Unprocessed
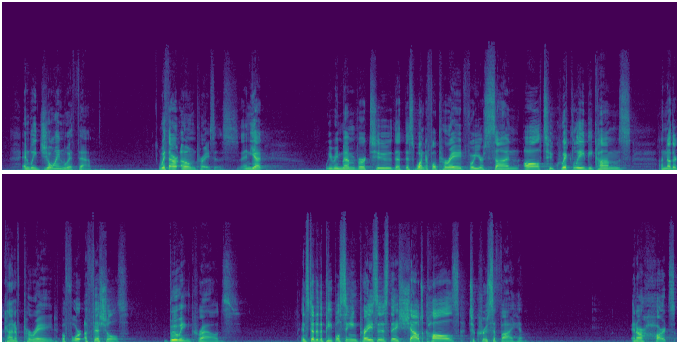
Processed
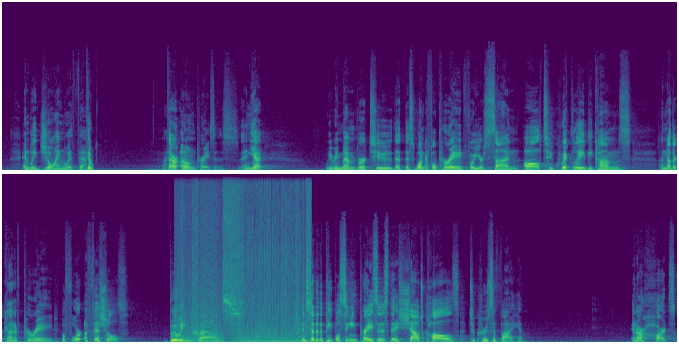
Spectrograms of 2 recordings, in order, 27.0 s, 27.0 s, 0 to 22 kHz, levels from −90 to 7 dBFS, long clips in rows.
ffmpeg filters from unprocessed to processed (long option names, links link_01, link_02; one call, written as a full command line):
ffmpeg -i in.wav -filter_complex "[0:a]asettb=1/sr,asplit=3[link_01][link_02][link_03];[link_01]atrim=end=16.954[link_04];[link_02]atrim=start=16.95:end=19.69,asetpts=PTS-STARTPTS,afade=type=in:duration=0.004:curve=qsin,afade=type=out:start_time=2.736:duration=0.004:curve=qsin,aeval=exprs='val(0)+0.5*0.0794*sgn(val(0))':channel_layout=same[link_05];[link_03]atrim=start=19.686[link_06];[link_04][link_05]acrossfade=duration=0.004:curve1=hsin:curve2=qsin[link_07];[link_07][link_06]acrossfade=duration=0.004:curve1=qsin:curve2=hsin,asettb=1/sr,asplit=3[link_08][link_09][link_10];[link_08]atrim=end=22.314[link_11];[link_09]atrim=start=22.31:end=23.57,asetpts=PTS-STARTPTS,afade=type=in:duration=0.004:curve=qsin,afade=type=out:start_time=1.256:duration=0.004:curve=qsin,tiltshelf=frequency=640:gain=5.5[link_12];[link_10]atrim=start=23.566[link_13];[link_11][link_12]acrossfade=duration=0.004:curve1=hsin:curve2=qsin[link_14];[link_14][link_13]acrossfade=duration=0.004:curve1=qsin:curve2=hsin,asplit=3[link_15][link_16][link_17];[link_15]atrim=end=1.682[link_18];[link_16]atrim=start=1.678:end=3.302,asetpts=PTS-STARTPTS,areverse[link_19];[link_17]atrim=start=3.298[link_20];[link_18][link_19]acrossfade=duration=0.004:curve1=hsin:curve2=hsin[link_21];[link_21][link_20]acrossfade=duration=0.004:curve1=hsin:curve2=hsin" out.wav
